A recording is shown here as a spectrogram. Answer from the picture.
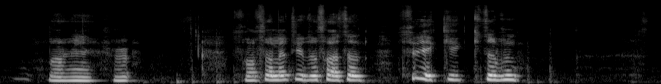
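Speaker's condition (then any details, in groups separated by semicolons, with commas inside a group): Down syndrome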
